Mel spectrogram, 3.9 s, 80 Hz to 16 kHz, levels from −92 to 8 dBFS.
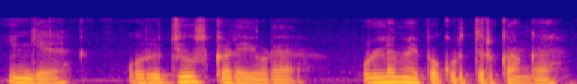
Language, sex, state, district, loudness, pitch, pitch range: Tamil, male, Tamil Nadu, Nilgiris, -17 LUFS, 140 Hz, 125-160 Hz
